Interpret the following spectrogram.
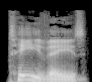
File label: saying tvs slight twang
